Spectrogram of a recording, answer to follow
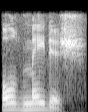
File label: "old-maidish", English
